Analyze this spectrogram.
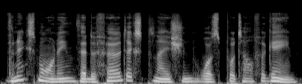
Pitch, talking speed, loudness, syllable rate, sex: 140 Hz, 200 wpm, -19 LUFS, 6.0 syllables/s, male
